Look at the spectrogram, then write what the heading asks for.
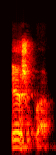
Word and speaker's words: Ishbia: I don't even know how to pronounce it. Ishbia? Ishbia. There we go.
